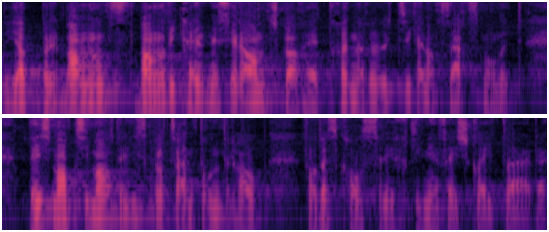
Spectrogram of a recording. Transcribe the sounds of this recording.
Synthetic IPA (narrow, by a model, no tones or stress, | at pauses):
œpəɾmɑŋlmɑŋl̩d̥ikχɛntnɪsɪɾəɑmtʃpɾɑːχəhɛtχœnːəχøːɾt͡sɪɡənɑχsæ̰χsmɔ̰nə̰t | b̥ɪsmɑksimɑːld̪ɾiːsk̚pɾɔt͡sæntʊntəɾɦɑlp | fɔd̥̪əskʰɔsɾɪχtliniəfɛʃtklɛɪtʋæːd̥ə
